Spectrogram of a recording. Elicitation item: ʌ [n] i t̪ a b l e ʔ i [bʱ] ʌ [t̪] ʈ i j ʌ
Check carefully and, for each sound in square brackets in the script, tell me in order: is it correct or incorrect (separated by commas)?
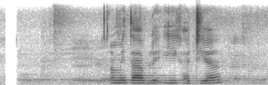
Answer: incorrect, incorrect, incorrect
